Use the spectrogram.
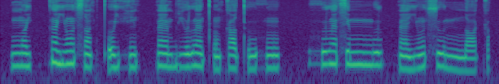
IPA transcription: ŋʷɑ̃˨jkːɐ̃˦˨jõ˦˨sɑ̃˨k pʼo˨jhĩ˨ pːæ̃˦bi˨˦ʊ̯lɐ̃˦ tʼõ˨kɑ˦tʼu˨˦hũ˦ | hu˦lɐ̃˦sɪ˦ mːu˦lpːæ̃˨ jũ˦ su˦˨nːɑ˨k

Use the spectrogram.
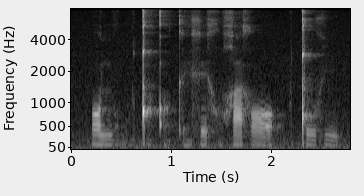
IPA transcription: ɔ ɲo̤bɔ̤ǃo̤qʼɔ̤ kʼe̤xexo̤ χa xɔ | ǃuxi

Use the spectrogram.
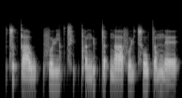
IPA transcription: t͡sʊ˥k̚t̪aː˨w | fɵ˧ɥjʊ˧k̚t͡sʰɪ˧k̚ pʰɐ˨ŋyː˥p̚t̪ɐ˨˥t̚ n̪aː˨˩fɵ˨ɥ t͡sʰo˧wt̪ɐ˨˥mn̪ɛː˨˩

